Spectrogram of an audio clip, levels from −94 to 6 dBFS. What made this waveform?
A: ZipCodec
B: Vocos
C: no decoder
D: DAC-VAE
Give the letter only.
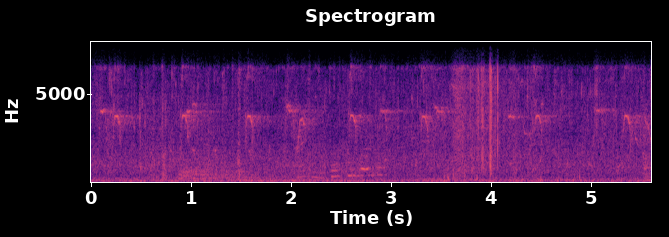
C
